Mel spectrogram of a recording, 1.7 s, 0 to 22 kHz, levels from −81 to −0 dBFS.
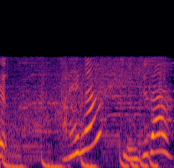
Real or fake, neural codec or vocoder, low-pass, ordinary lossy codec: real; none; 5.4 kHz; none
